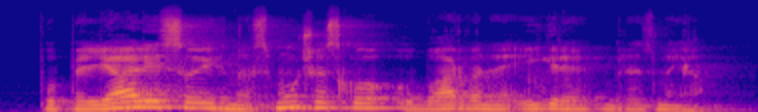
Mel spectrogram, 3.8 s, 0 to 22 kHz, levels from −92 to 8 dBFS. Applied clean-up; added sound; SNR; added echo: none; none; none; none.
